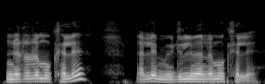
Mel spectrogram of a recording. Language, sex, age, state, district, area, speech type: Odia, male, 45-60, Odisha, Malkangiri, urban, spontaneous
